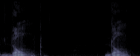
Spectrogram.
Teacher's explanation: Đó là âm thở giữa, âm tờ, thờ này mà ở cuối từ thì có xu hướng là phát âm rất nhẹ. Nếu âm thở đứng sau N như trong từ don't, người Mỹ có thể nuốt âm tờ.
